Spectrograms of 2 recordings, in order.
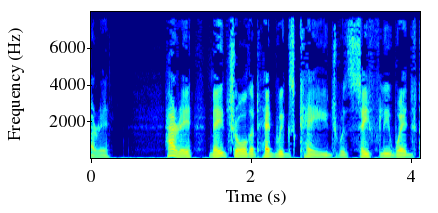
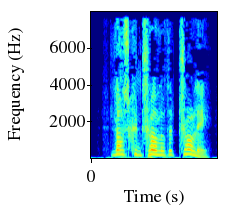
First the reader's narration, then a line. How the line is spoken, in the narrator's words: Harry gasped, clutching his ribs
